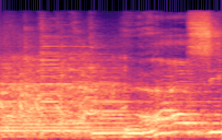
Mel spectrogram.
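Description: A man singing, accompanied by his own strummed acoustic guitar, in a live solo performance.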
